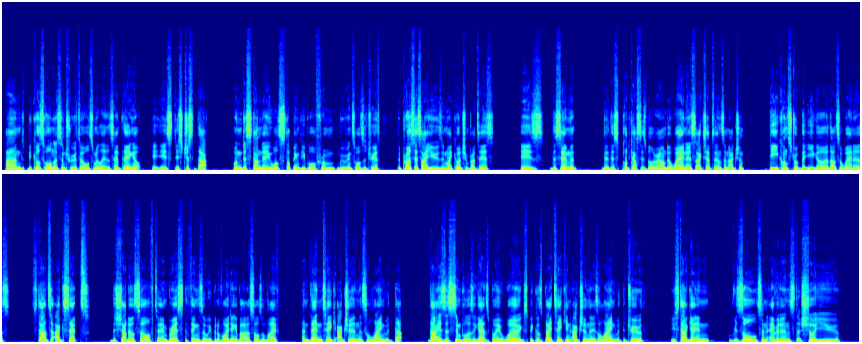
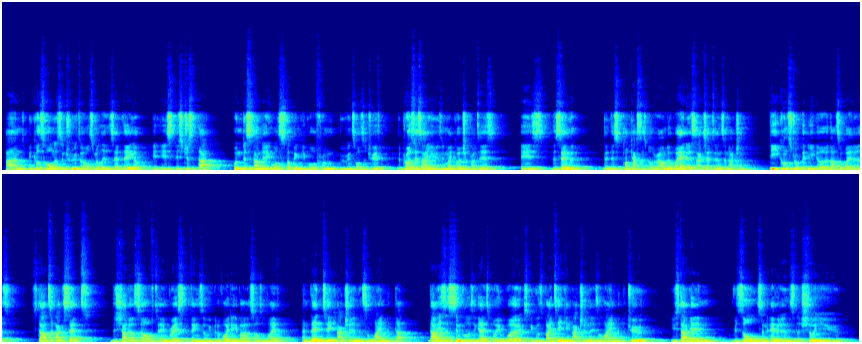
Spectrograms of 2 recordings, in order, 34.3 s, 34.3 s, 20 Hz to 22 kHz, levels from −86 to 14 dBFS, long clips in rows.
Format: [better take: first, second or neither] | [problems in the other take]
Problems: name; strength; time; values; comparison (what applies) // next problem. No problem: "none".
first | room echo; noticeable; dies away in 0.9 s // off-mic speech; somewhat distant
